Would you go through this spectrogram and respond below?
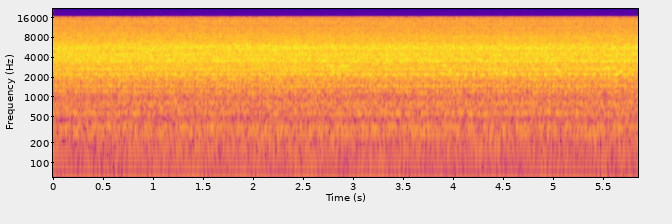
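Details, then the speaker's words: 2014 Kia Forte5 2.0 GDI, 41,000 miles, synthetic Amsoil 5W-30, after a cold start, heard with the hood closed: muffled, even hum with faint quick ticking; normal direct-injection idle. "Now we're going to hear what the engine sounds like with the hood closed."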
